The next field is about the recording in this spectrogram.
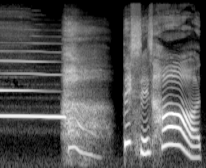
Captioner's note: off-key; sighing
